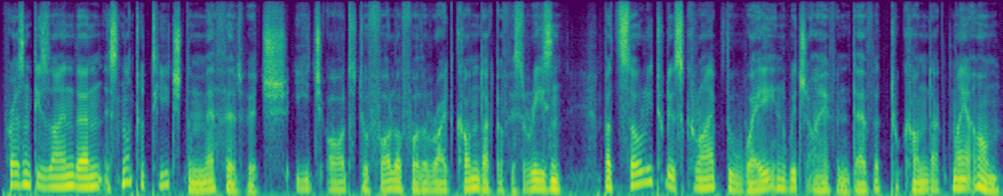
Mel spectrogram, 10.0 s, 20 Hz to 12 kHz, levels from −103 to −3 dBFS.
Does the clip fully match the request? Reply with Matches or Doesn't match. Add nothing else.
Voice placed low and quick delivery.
Matches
